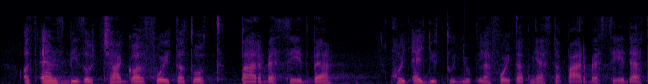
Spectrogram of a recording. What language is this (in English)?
Hungarian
